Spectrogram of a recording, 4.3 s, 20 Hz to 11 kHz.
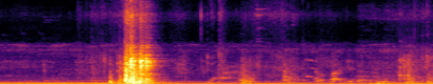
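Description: Carburetted Honda Vario 110 scooter's single-cylinder engine idling steadily while it waits to be ridden off for a test after its side-stand switch was bypassed. About a second in there is one short, loud burst of noise.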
